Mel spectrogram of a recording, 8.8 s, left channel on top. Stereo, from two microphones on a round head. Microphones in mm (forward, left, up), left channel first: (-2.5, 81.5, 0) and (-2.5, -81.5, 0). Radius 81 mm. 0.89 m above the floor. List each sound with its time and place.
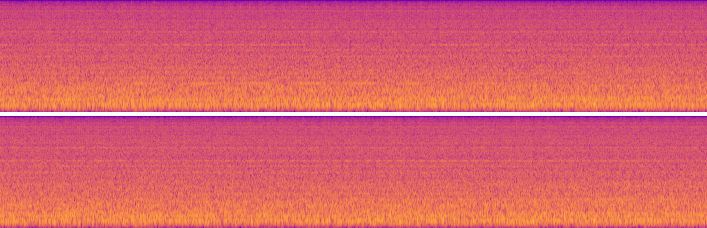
Only background noise.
